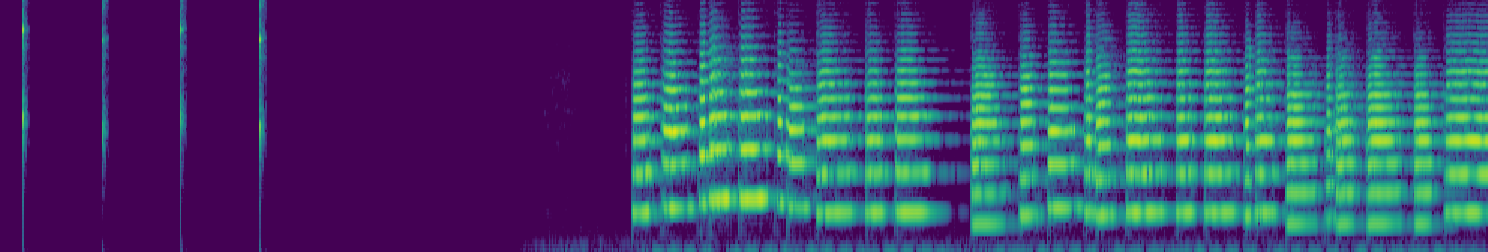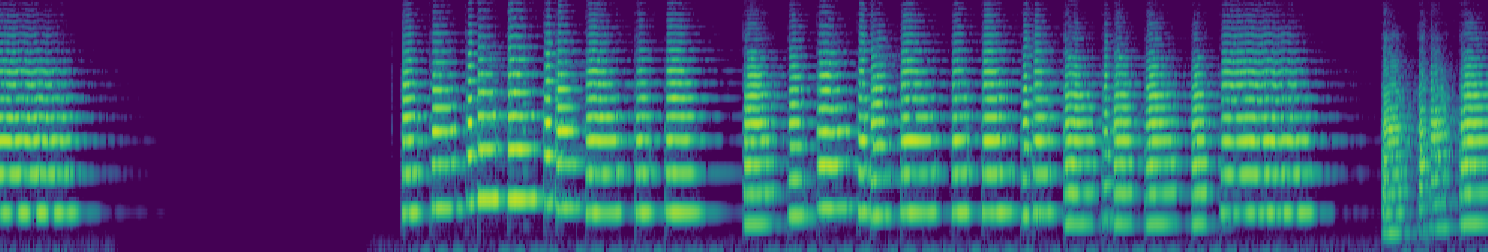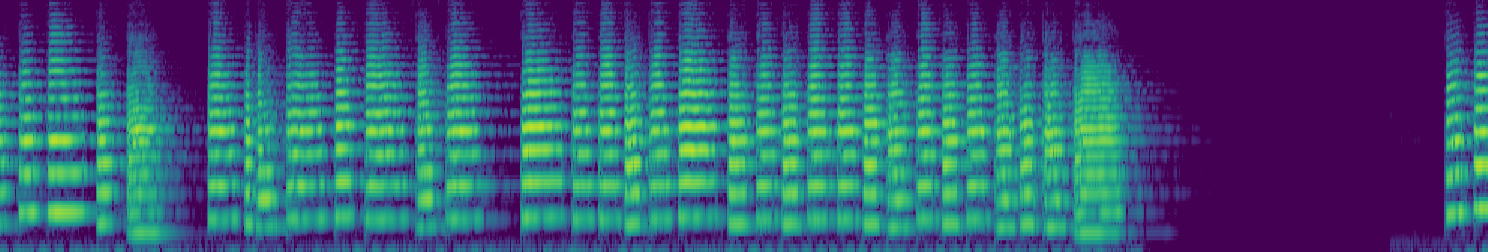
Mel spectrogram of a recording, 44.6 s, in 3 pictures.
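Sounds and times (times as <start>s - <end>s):
trumpet: 6.3s - 16.3s, 18.9s - 41.6s, 44.2s - 44.6s.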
